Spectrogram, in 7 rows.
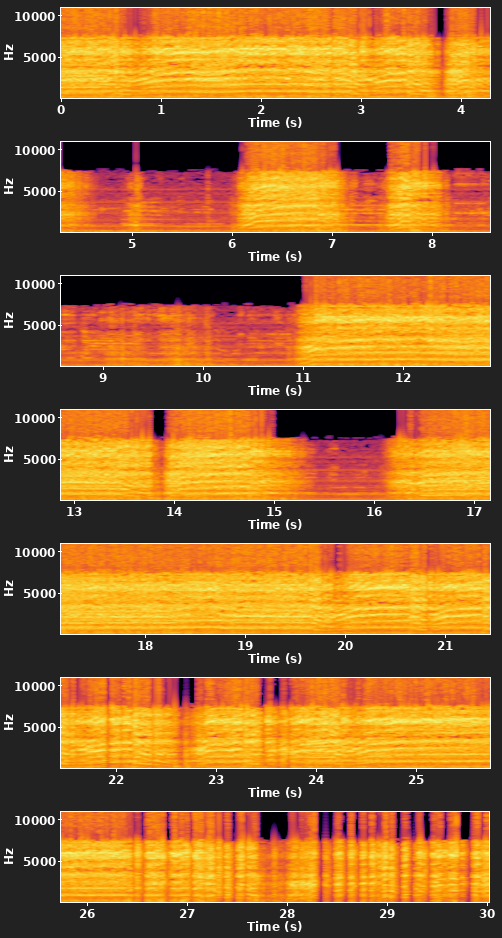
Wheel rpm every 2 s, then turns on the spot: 170, 170, 30, 90, 10, 120, 170, 70, 170, 200, 150, 100, 200, 160, 10.
6-10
